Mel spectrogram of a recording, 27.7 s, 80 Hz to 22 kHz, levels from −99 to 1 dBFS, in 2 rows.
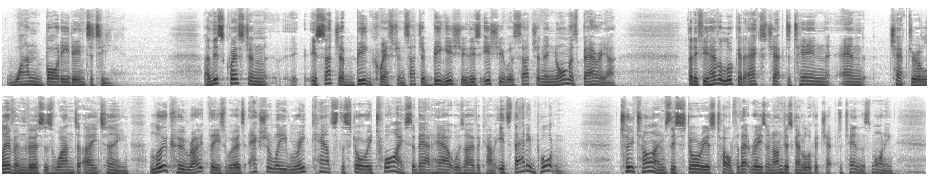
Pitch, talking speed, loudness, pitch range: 145 Hz, 165 wpm, -26 LUFS, 130-165 Hz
